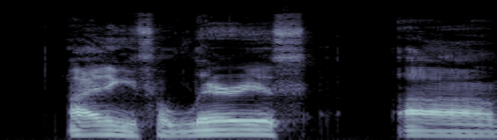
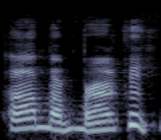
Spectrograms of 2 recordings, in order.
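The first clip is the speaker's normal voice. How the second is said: mock fan voice; 13 semitones higher than usual. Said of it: "Be quiet".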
